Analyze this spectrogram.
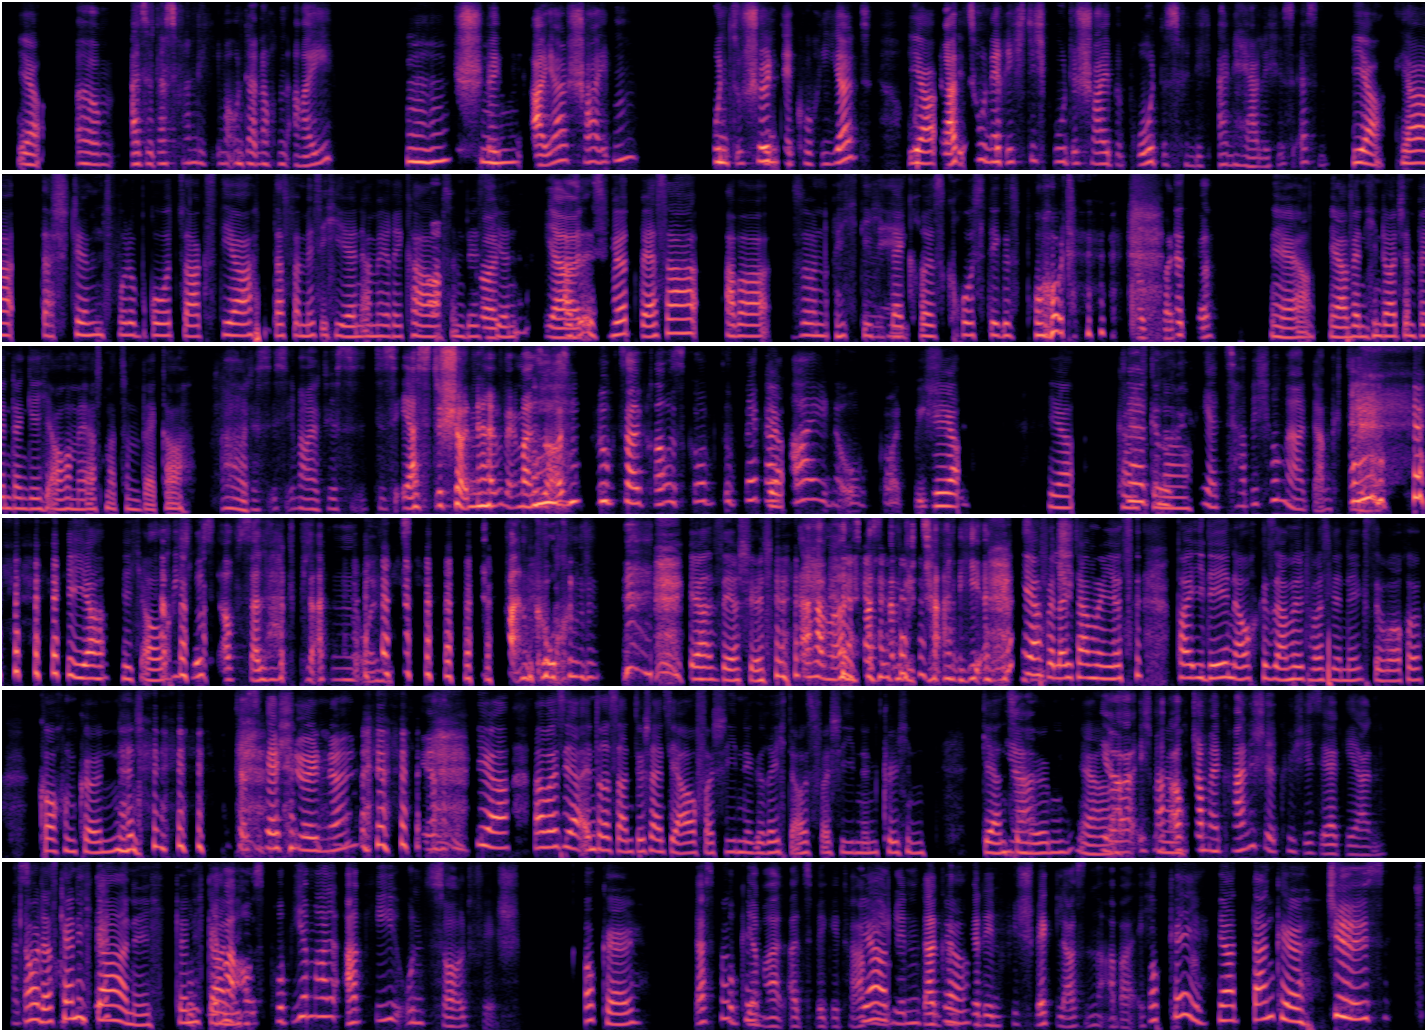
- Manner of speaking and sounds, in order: other background noise; laughing while speaking: "Brot"; giggle; laughing while speaking: "ne?"; joyful: "Wenn man so ausm Flugzeug … Gott, wie schön"; laughing while speaking: "Mhm"; put-on voice: "Bäcker rein"; laugh; laugh; laughing while speaking: "Salatplatten und Pfannkuchen"; laugh; laughing while speaking: "Da haben wir uns was angetan hier mit diesem Gesprä"; chuckle; laugh; other noise; in English: "Saltfish"
- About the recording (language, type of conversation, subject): German, unstructured, Welche Küche magst du am liebsten, und was isst du dort besonders gern?
- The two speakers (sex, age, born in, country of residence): female, 55-59, Germany, United States; female, 55-59, Germany, United States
